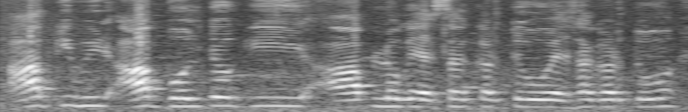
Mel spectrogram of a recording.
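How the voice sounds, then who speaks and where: A man's voice: sits high, flat delivery, moderate pace, slight background noise, rough recording. A man vlogging about his day who turns to earnest, indignant rhetorical questions. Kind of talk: casual vlog monologue.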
